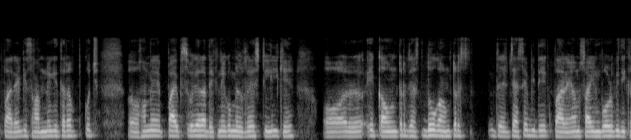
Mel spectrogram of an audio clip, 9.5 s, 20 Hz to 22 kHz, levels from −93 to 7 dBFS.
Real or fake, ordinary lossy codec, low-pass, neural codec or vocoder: fake; none; 7.2 kHz; codec, 16 kHz, 16 kbps, FreqCodec, smaller model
